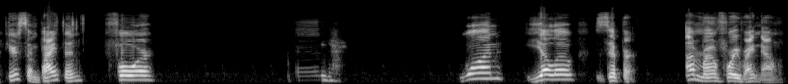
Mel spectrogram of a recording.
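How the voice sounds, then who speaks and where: A man hosts an online live sale, rambling and joking in casual chatter as he counts items out loud. His voice is on the high side, and the recording is rough with no echo.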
